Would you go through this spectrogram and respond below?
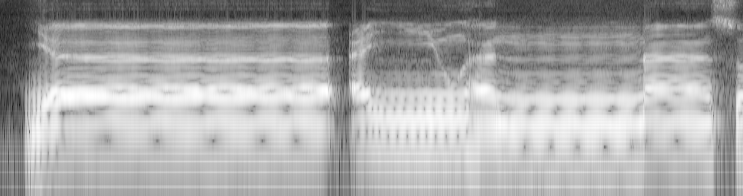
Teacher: mad jaiz munfasil, dipanjangkan boleh 4 harokat ataupun 5 harokat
